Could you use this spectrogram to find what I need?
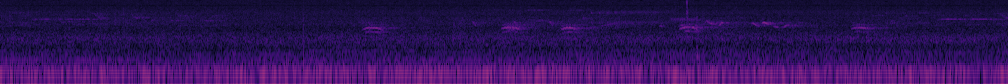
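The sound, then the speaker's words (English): One or two great crested flycatchers give a series of short, rising whistled calls, repeated every half second or so over a steady low rumble of background noise. “There's also a great-crested flycatcher or two here.”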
